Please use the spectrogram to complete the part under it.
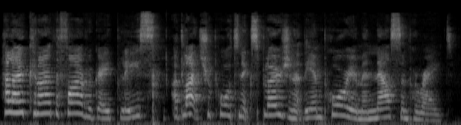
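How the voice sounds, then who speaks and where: An earnest storybook schoolboy read by a woman, polite and a little breathless. The voice sits well above an adult's and has a bright, eager edge. He sounds clever and anxious to be believed. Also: sits high, expressive, fast talker, pitched above the performer's own voice. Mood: polite urgency. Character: clever schoolboy making polite, feigned-alarm phone calls.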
